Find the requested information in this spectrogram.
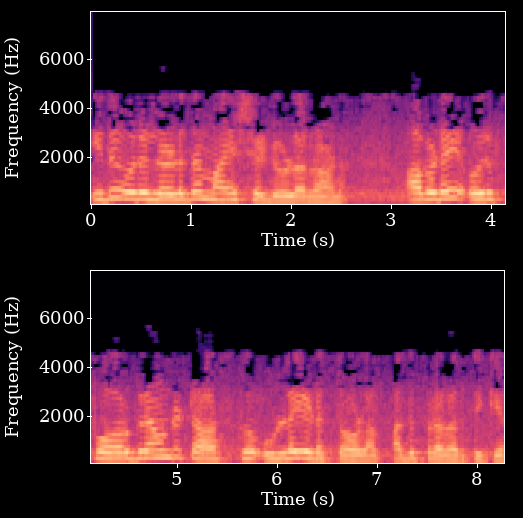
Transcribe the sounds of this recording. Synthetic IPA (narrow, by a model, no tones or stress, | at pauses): iðɨo̞ɾuleɻuðɐmaːjɐɕeɖjuɭɐraːɳɨ | ɐʋiɽe̞ʔo̞ɾufoːrɡɾɐwɳɖɨʈaːskɨʔuɭːeiɽɐt̪ːo̞ːɭɐmɐðɨprɐʋɐrt̪ikʲːɐn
